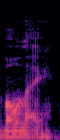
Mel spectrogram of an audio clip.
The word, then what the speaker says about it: Bollé: These are from, I think it's pronounced Bollé.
